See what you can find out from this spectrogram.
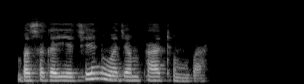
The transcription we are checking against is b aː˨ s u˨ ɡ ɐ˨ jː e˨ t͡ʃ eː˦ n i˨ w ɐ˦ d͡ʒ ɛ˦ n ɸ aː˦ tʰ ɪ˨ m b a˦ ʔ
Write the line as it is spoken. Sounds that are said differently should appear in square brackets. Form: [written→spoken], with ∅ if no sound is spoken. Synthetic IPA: b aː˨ s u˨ ɡ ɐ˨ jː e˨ t͡ʃ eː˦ n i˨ w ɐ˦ d͡ʒ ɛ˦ [n→m] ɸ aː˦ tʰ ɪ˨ m b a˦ ʔ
